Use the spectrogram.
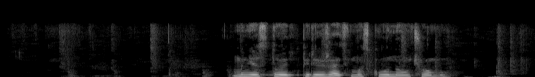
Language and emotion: Russian, neutral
